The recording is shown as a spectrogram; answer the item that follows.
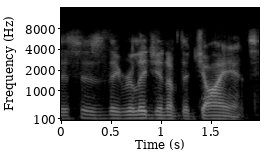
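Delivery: ordinary talk, nothing marked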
